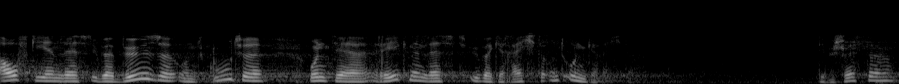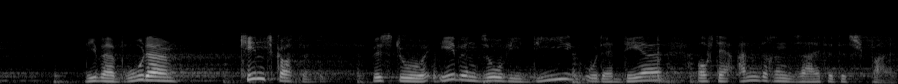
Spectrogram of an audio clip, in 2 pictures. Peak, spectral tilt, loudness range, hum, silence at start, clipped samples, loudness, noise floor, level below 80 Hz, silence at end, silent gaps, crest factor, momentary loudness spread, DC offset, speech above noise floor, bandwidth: -16 dBFS; -6 dB/octave; 12 LU; none; 0 s; under 0.1%; -35 LUFS; -68 dBFS; -74 dBFS; 0 s; none; 20 dB; 18 LU; under 0.1%; 34 dB; 4.6 kHz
